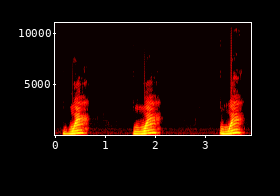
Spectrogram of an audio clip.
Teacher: mis labios están totalmente redondeados · se acercan mis labios entre sí pero no se alcanzan a cerrar simplemente se acercan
